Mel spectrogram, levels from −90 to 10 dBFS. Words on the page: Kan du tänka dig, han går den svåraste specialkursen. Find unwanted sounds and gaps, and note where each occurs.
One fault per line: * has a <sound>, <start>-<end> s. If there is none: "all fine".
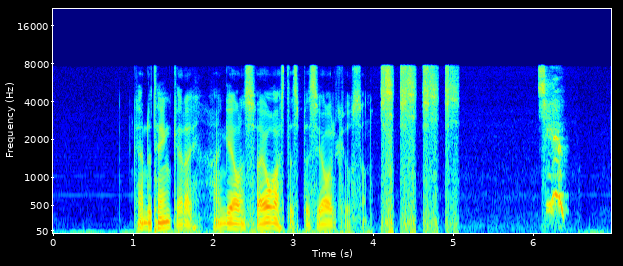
* has a laugh, 4.1-5.1 s
* has a sneeze, 6.1-6.5 s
